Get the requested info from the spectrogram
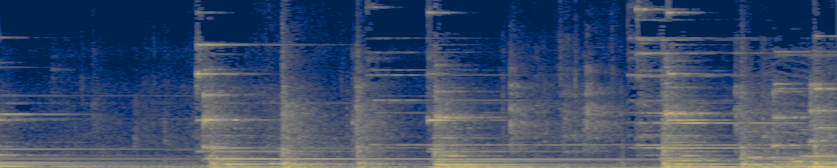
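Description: Tuned bells or chimes played by a group of children: struck notes, several at a time, each ringing on after it is hit. The notes are sparse in the first second or so, then come again and louder from about a second and a half in.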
